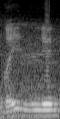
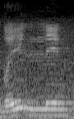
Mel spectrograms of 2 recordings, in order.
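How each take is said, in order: The two takes are said the same way.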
